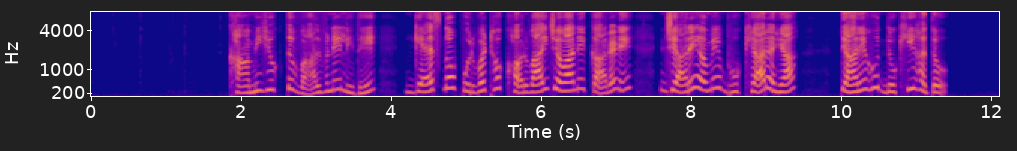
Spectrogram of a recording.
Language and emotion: Gujarati, sad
